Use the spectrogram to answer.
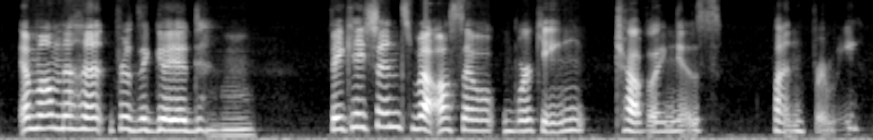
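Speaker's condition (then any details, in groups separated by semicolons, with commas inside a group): ALS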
